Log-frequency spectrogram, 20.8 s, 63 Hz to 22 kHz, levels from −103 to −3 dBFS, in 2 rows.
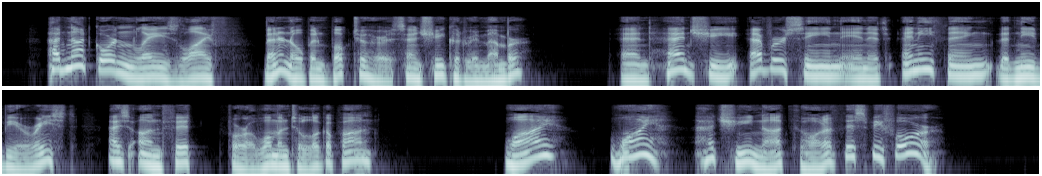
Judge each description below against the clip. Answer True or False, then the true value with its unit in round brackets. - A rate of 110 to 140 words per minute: True (135 wpm)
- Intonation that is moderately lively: False (7.2 semitones)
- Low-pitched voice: True (125 Hz)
